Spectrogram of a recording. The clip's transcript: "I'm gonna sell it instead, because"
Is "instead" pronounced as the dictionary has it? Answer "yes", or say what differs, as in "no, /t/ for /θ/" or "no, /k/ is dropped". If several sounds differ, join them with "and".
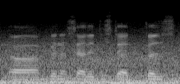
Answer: no, /n/ is dropped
